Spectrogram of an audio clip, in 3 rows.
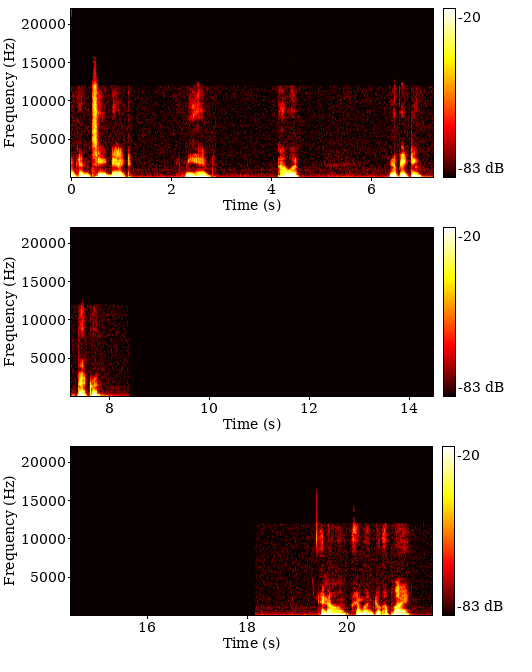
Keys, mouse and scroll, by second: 9.8 shift+middle click, 10.0-10.8 scroll down 1, 10.8 click, 12.4 click, 12.5-13.6 scroll up 9, 12.7 shift+middle click, 12.9 shift+middle click, 13.3 shift+middle click, 13.4 Tab, 13.6 Tab, 13.8 shift+middle click, 14.0 a, 14.3 scroll up 2, 14.4 shift+middle click, 14.6 scroll down 3, 14.8 Tab, 15.2 click, 15.4 scroll up 1, 15.7 click, 16.1 Tab, 16.4 click, 17.7 click, 17.9 Tab, 18.1 shift+middle click.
